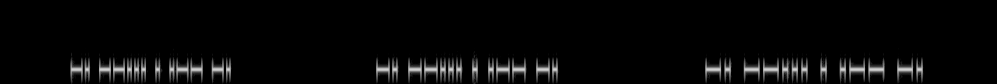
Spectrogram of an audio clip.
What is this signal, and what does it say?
Morse code, heard as a keyed tone, about 29 wpm, 700 Hz. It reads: N7EWN N7EWN N7EWN
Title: Speed Racing - USA 1x3 Call Signs 25wpm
